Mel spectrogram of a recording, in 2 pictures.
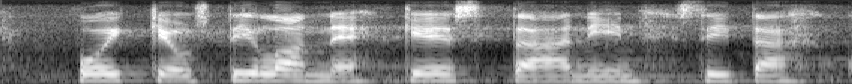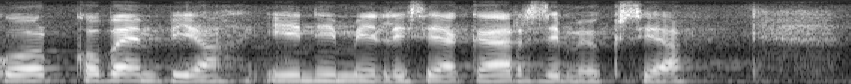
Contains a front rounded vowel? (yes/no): yes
